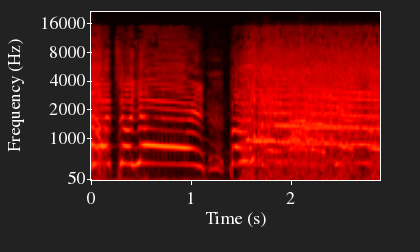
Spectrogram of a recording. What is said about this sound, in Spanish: ¿Han gritado así de verdad, tío?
